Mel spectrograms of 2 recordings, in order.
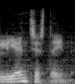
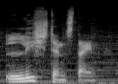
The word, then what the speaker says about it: Liechtenstein: Pues ya está, pero vamos, que lo importante no era el chiste este, lo importante era lo de lo de Liechtenstein, que no se dice Liechtenstein, es Liechtenstein.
